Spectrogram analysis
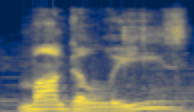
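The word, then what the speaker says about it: Mondelēz: With a dash on top, the E, pronounced Mondelez, is quite fancy.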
